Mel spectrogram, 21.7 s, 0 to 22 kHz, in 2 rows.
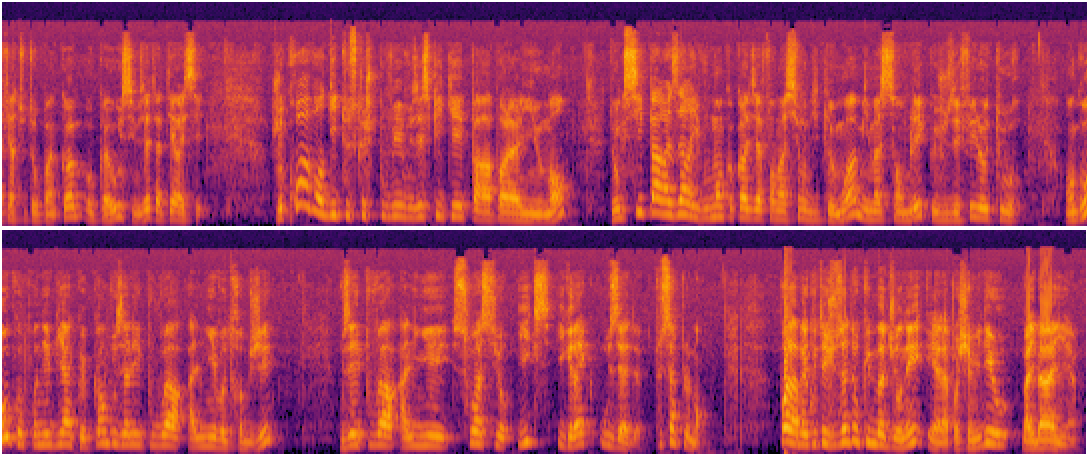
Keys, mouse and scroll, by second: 0.0-5.9 middle drag, 5.9-6.3 scroll down 2, 6.3-14.3 shift+middle drag.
